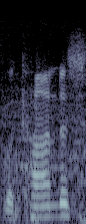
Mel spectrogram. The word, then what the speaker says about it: Lekanudos: We mispronounced it when they played Steubenville Central, so we apologize. Lekanudos, the proper pronunciation.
